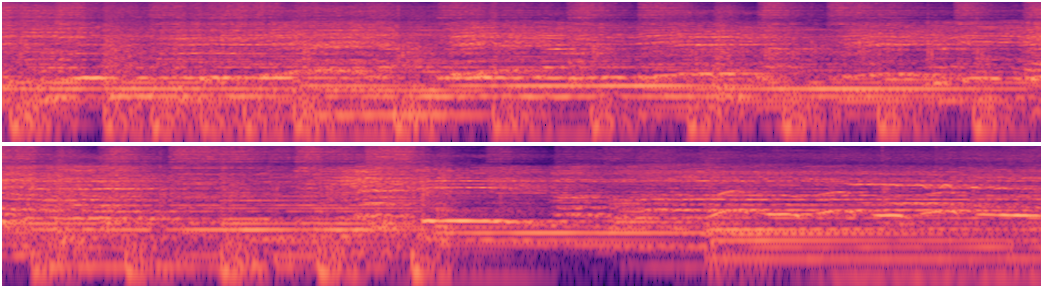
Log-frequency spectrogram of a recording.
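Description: Gospel song sung by a small group of young female singers into microphones, backed by drum kit and electric bass. Near the end the drumming stops and the voices and band hold long sustained notes.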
